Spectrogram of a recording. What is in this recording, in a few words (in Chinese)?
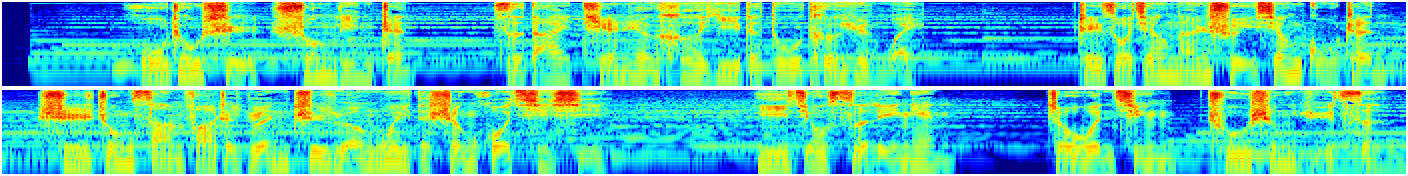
男 人物专题 舒缓感人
